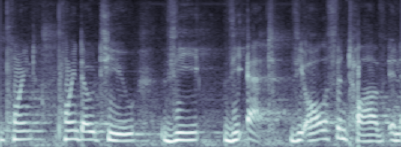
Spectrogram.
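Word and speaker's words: את: The Hebrew is that Hebrew word spelled Aleph and Tav is pronounced et.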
